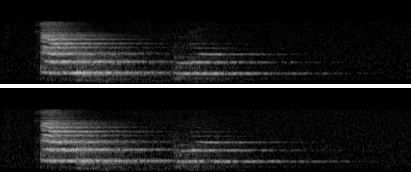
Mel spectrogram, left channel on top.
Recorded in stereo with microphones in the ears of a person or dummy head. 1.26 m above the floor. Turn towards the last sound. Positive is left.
turn(degrees=15)  # may be behind; listen again after turning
